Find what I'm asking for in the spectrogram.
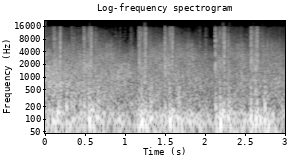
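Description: A bombing run in the multiplayer shooter Hell Let Loose during a North America versus Spain match, heard as a dense, sustained rumble of heavy explosions and gunfire with repeated low thuds across the whole stretch.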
